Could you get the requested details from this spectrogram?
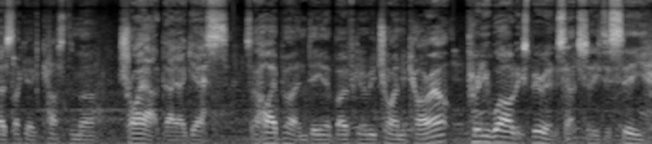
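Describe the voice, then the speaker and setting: Joking man vlogging outdoors at an airfield. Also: lowish voice. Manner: laughing, joking banter. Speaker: car vlogger. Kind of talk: casual vlog chat. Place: outdoors at an airfield near cars. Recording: outdoor vlog with clear background noise.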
